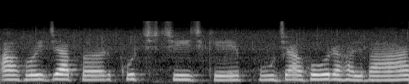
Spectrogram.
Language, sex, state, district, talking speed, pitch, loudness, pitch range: Bhojpuri, female, Uttar Pradesh, Ghazipur, 145 wpm, 215 Hz, -17 LUFS, 205-225 Hz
